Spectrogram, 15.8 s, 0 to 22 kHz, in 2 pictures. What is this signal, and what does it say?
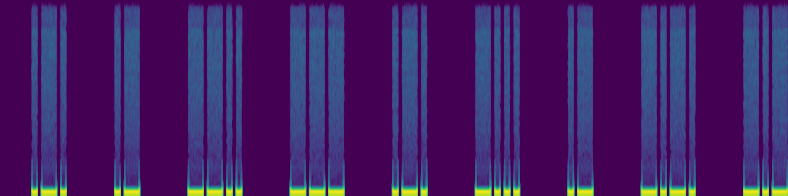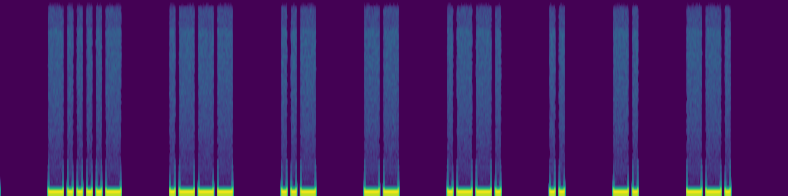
Morse code, heard as a keyed tone, about 25 wpm, spaced as for 13 wpm, 630 Hz. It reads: RAZORBACK-JUMPING
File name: pangram-fs-13-cs-25-frogs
